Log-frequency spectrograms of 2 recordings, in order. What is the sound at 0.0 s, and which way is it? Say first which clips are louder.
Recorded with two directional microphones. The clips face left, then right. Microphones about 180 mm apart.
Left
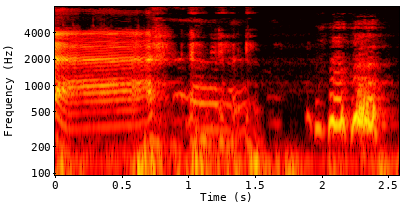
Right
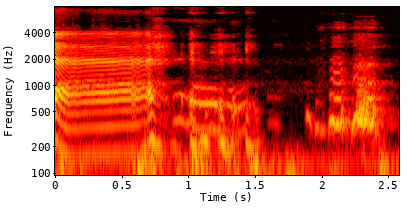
Sheep: right 5 dB; 50° right (ahead or behind).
